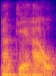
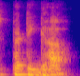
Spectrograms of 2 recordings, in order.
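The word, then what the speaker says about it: paṭigha: It's not Patihau, Patihan, it's Pratigha. Like it's not Sanhan or Sanha, but Sangha. It's where the G comes back.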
